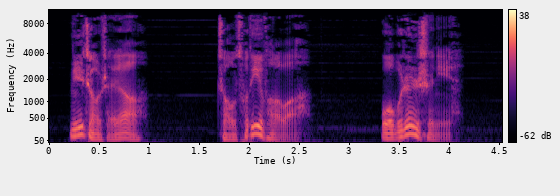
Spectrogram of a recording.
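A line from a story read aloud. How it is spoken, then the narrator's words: Icy cold. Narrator (Chinese): 高伟冰冷冷的说道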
